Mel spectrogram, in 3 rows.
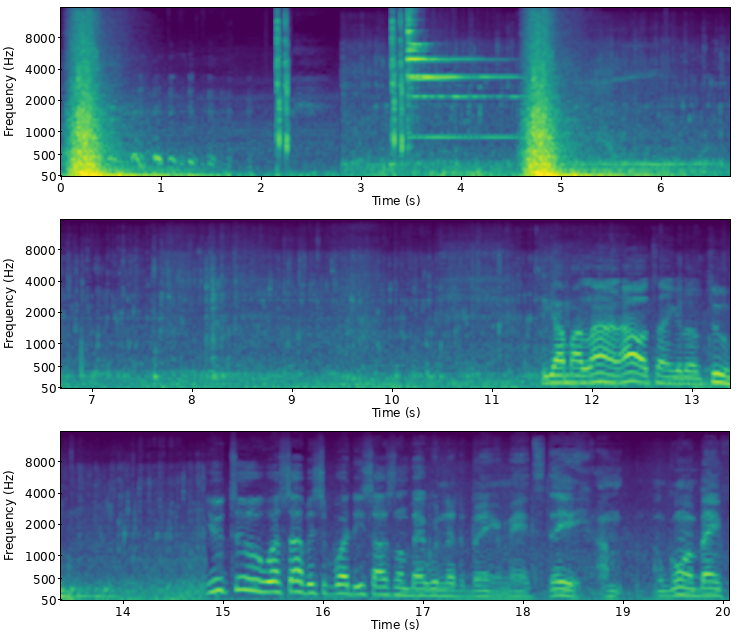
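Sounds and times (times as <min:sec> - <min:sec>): bell ding: 0:03.3 - 0:05.0
loud whoosh: 0:04.0 - 0:06.3.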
